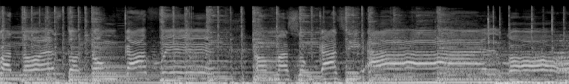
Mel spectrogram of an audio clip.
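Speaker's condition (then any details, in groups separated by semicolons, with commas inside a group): No condition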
